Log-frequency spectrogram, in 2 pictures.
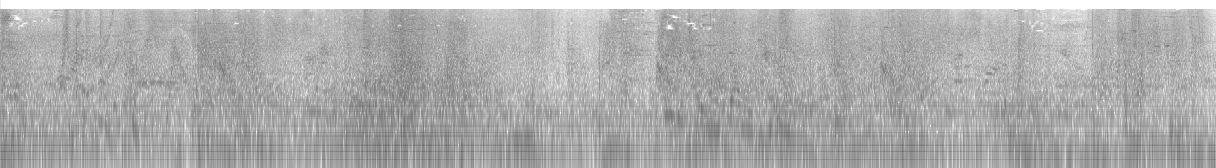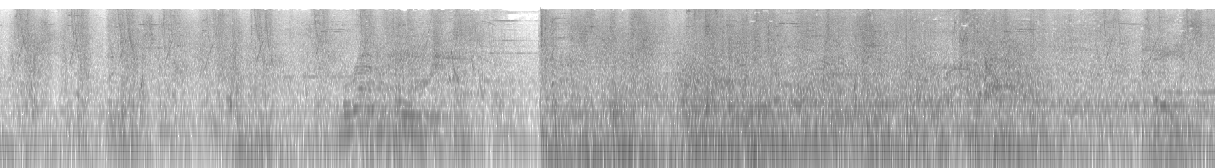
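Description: Spell effects and combat sounds of a video game blast and clash.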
